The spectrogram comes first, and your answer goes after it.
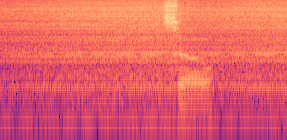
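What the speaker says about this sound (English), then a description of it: "I'm gonna touch the wires with this pump and see if this pump turns on." A spare boat pump motor switching on when wires are touched to it: a brief whirring motor hum rising out of a steady background drone, lasting under half a second, near and moderately loud.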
